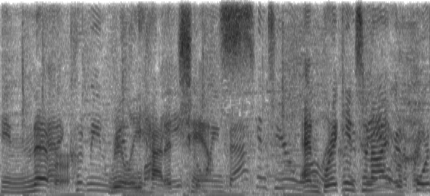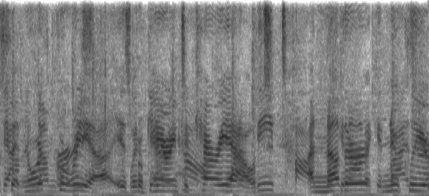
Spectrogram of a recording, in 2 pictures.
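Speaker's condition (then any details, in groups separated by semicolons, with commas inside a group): No condition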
